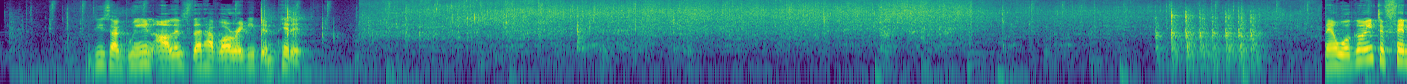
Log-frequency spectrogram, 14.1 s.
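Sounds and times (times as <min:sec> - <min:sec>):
onions sizzling in a frying pan: 0:03.6 - 0:14.0
wooden spatula stirring: 0:05.8 - 0:12.8.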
